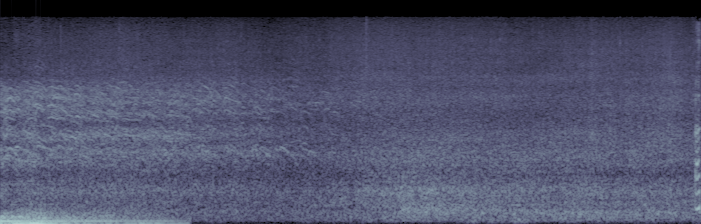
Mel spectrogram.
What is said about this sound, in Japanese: 私ね私ここで聞く波の音が一番好きなの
